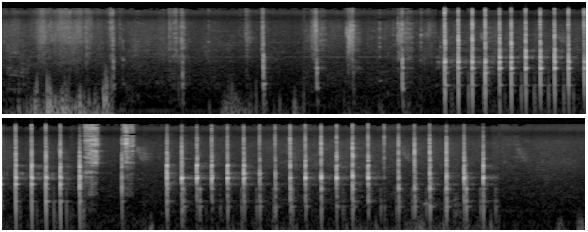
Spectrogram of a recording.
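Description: A cleaver chops fresh basil on a wooden end-grain cutting board. A few heavier cuts come first, then two fast, steady runs of chops with a short break about halfway. Each stroke gives a sharp knock with a metallic ring from the blade.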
